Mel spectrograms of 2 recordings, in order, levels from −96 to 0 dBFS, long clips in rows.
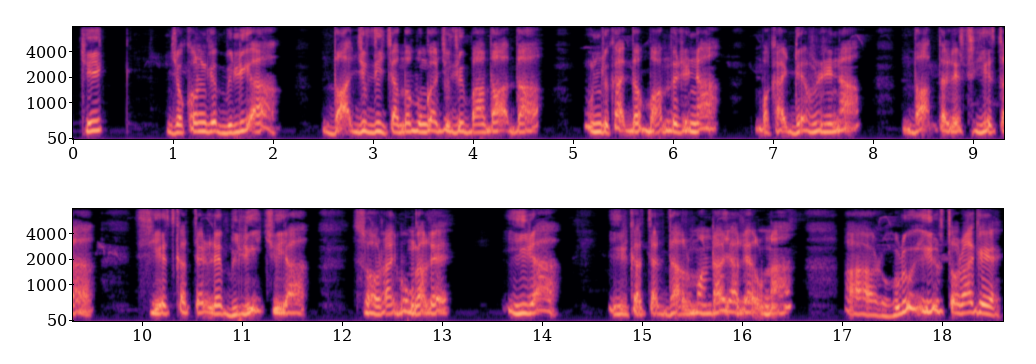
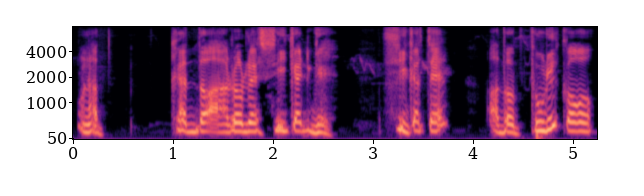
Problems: none marked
